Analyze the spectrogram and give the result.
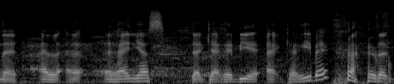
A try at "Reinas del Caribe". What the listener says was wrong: Pronouncing it like it's French. Close enough.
